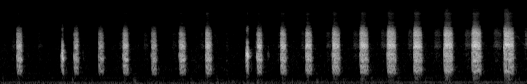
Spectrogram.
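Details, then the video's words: Singing red-legged partridge (Alectoris rufa): a run of harsh chuffing notes, at first spaced unevenly, then coming faster and steadily louder toward the end, with a quiet background. "Perdiz Vermelha Cantando, Red-legged Partridge"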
